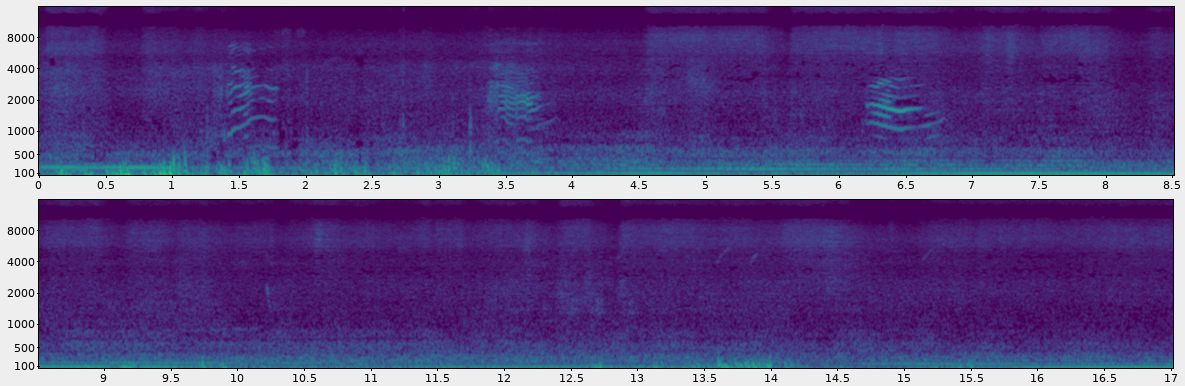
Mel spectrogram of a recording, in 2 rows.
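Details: Cat living on Aoshima island, Japan, coming toward a bench while calling, 30 April 2024. Three short wavering meows about two to three seconds apart early on, followed by a long stretch of low rumbling outdoor noise.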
